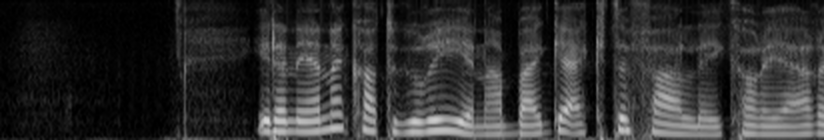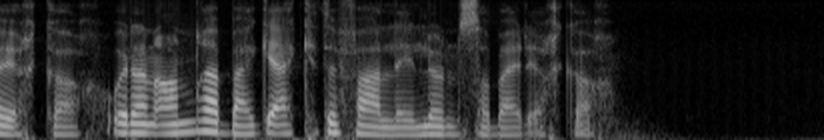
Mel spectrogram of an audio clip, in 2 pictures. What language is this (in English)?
Norwegian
